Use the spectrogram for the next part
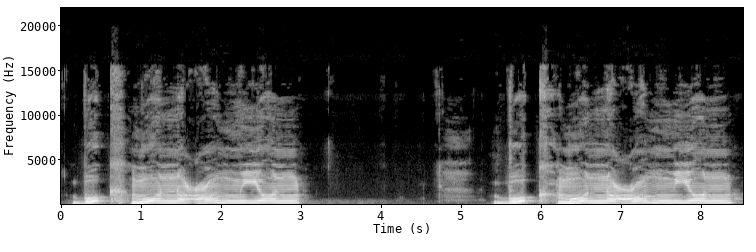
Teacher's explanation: یہاں تنوین کے بعد عین آ گیا، اظہار حلقی میں سے ہے تو یہاں پر اظہار حلقی ہوگا، نون کی آواز کو ظاہر کر کے پڑھیں گے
